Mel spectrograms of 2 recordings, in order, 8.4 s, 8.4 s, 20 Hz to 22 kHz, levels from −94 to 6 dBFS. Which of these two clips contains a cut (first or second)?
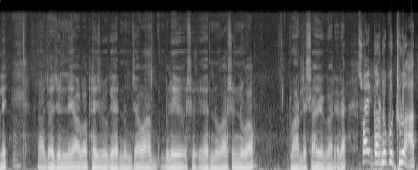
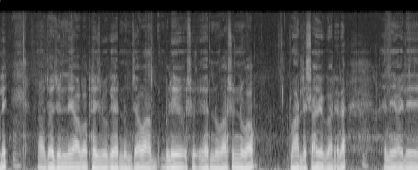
first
